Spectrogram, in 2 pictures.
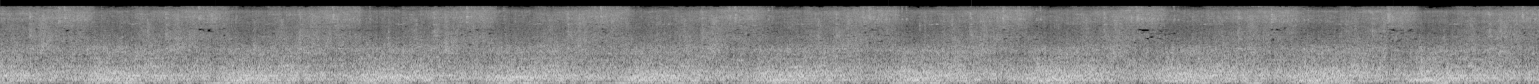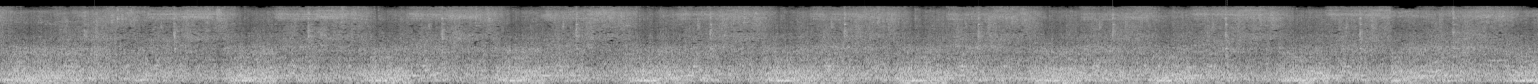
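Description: Rotary pre-made-pouch packaging machine running while it fills pouches with rice cakes: a dense steady mechanical noise with a regular beat about once a second as the carousel indexes.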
